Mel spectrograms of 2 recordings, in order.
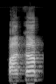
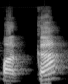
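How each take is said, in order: First: The middle k sound is short and single. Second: The middle k sound is long and doubled. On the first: "পাকা থেকে" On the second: "এটাকে আমরা জোর দিয়ে বলবো পাক্কা কথা"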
